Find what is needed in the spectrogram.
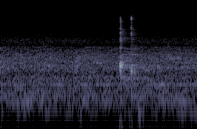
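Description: Two quick computer mouse clicks about a second and a half into otherwise near silence.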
